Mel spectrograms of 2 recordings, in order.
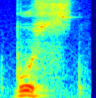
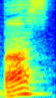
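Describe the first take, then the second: First: The vowel after b sounds like u. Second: The vowel after b sounds like a. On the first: It means an ugly woman. The speaker calls it wrong. "Anda jangan sebut bus" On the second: It means the vehicle, a bus. The speaker calls it right. "Harus dilafalkan sebagai bus di Jepang"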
